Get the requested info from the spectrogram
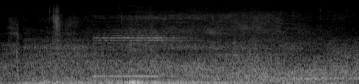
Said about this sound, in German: Also er hupet nicht wegen mir.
